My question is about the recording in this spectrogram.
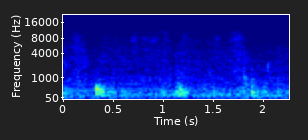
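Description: Faint strokes of a felt-tip marker writing on a whiteboard, a few short scratches against low room tone.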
